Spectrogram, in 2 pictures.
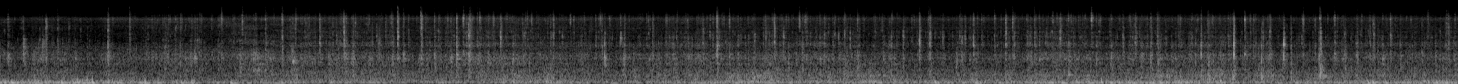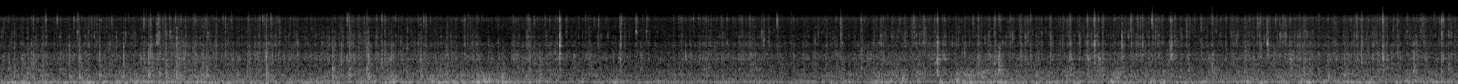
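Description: Steady rain in a thunderstorm, with many sharp drops tapping close by over a low, uneven rumble.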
